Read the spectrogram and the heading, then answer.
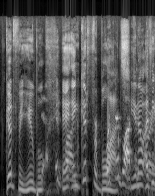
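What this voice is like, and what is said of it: Usual voice. Nothing is said of it.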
